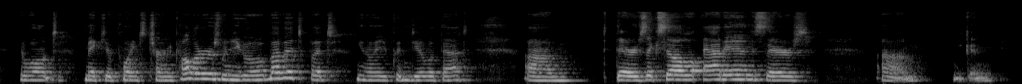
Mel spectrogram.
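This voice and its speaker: Long pauses come often, and the pitch varies in an ordinary way. An audible echo fills the room. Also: woman, medium pitch for a woman, fairly slow pace. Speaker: quality engineer presenting a webinar. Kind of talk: lecture. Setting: video call.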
